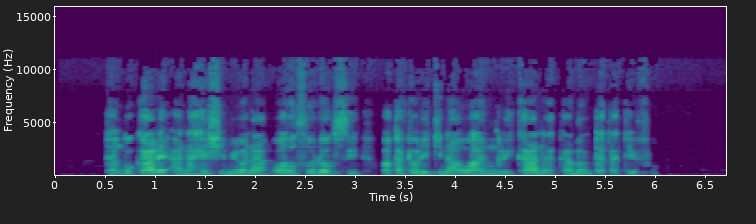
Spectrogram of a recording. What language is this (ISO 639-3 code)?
swa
